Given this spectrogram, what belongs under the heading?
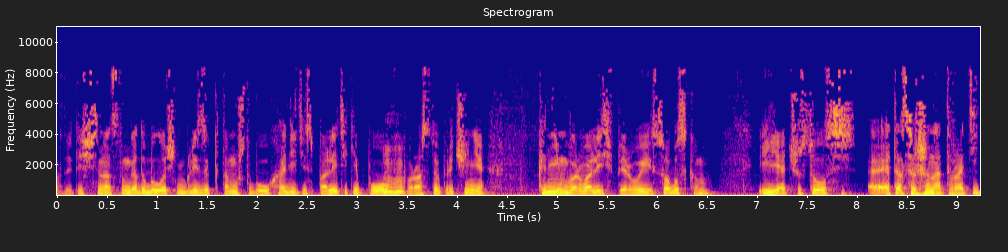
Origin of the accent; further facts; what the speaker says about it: Dushanbe, Tajikistan; я родился уже вот в Душанбе. Да, потом произошел распад Советского Союза, мы еще какое-то время там пожили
